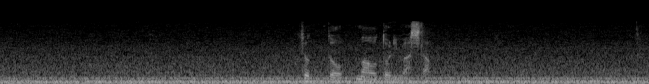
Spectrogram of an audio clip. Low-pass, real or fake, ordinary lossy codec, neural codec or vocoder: none; real; none; none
